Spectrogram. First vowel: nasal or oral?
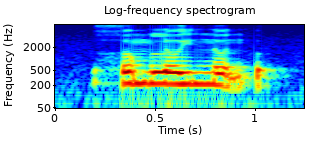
oral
